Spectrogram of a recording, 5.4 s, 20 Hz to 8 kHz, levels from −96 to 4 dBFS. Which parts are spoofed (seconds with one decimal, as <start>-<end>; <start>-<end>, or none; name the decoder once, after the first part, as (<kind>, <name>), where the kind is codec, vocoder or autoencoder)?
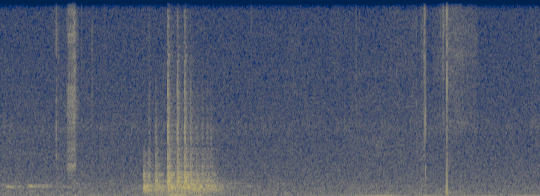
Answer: none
